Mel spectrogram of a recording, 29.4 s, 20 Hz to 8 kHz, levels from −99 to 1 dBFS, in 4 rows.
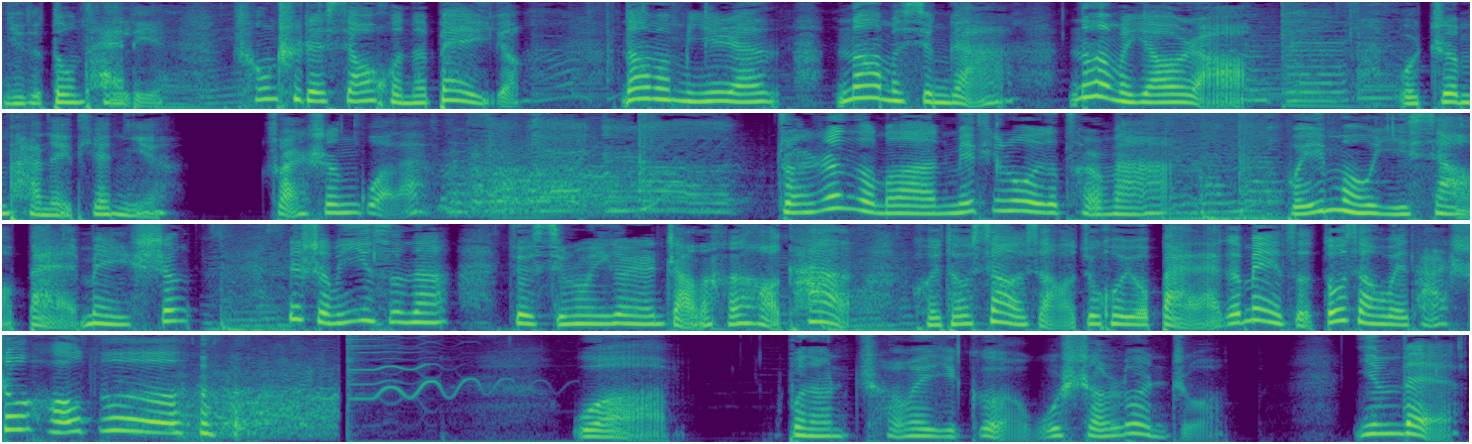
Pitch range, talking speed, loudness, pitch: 205-275 Hz, 215 characters per minute, -21 LUFS, 230 Hz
